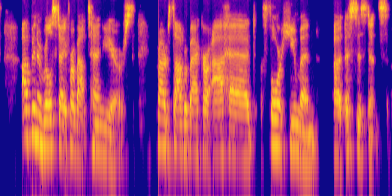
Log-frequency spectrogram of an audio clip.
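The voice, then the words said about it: Southern US accent. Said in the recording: “as you can probably tell from my dialect, I'm from the South in a southern part of the United States”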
